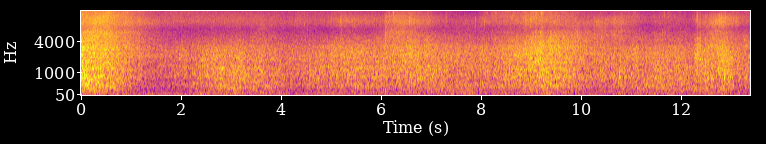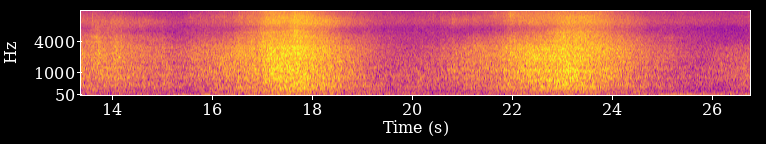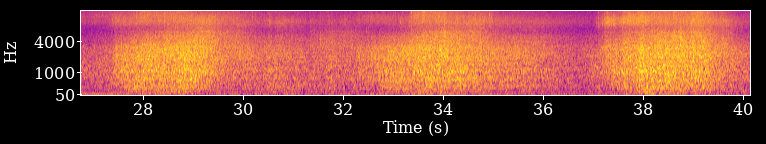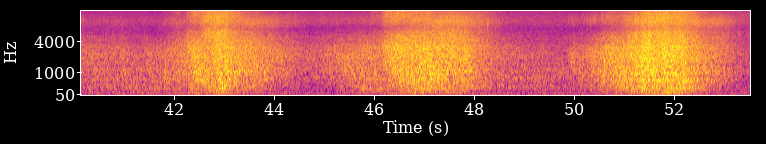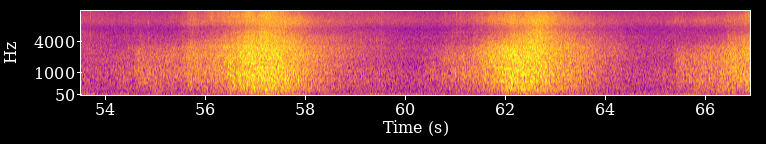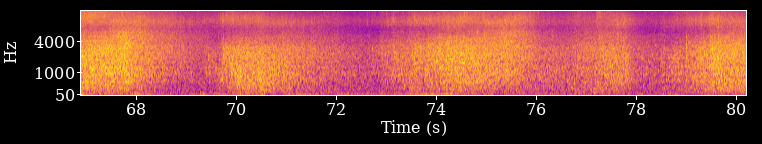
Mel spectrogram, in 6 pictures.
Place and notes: Tamsui District, New Taipei City, Taiwan - Sound of the waves
On the beach, Sound of the waves
Zoom H2n MS+XY
5 January, 16:06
